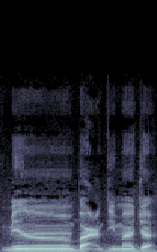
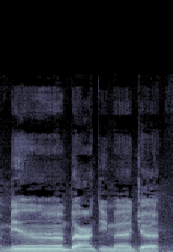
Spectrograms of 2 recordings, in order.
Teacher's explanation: ditukarkan bunyi nun menjadi bunyi bunyi mim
